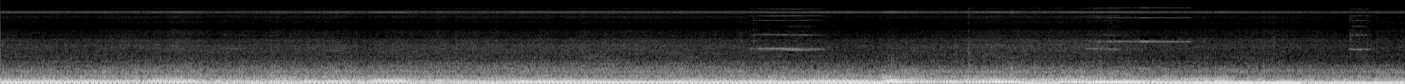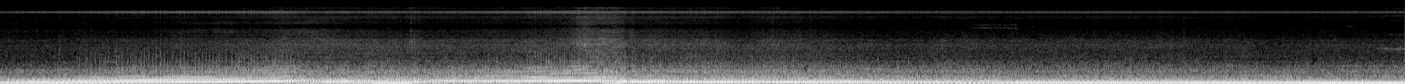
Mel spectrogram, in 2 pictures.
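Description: Car engine heard from inside the cabin, running steadily under light load. Around the middle it revs up and drops back three times.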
